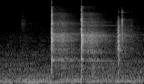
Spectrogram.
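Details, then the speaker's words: Torque wrench tightening car wheel lug bolts in a cross pattern. One sharp metallic click with lighter follow-on clicks as it breaks over at the set torque. One click is enough; two means over-torqued. "all you need is one click to get this done you go two clicks you've over torqued it one click is all you need"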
